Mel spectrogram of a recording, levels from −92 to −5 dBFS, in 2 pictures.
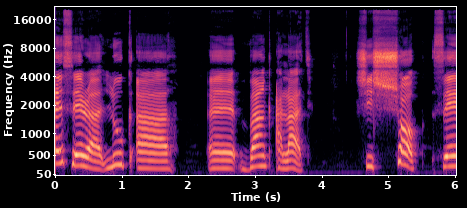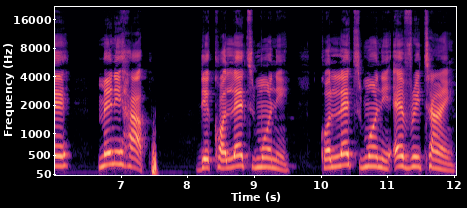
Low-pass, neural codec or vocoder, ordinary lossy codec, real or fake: none; none; none; real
